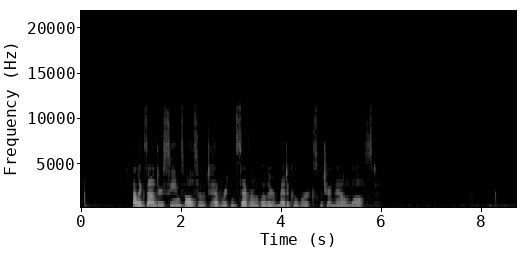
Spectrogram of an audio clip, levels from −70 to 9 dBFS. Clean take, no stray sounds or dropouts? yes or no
yes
